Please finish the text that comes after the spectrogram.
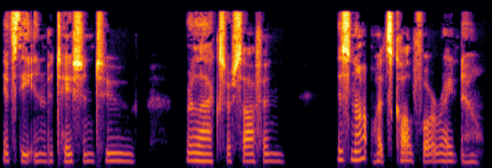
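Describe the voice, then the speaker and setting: A woman meditation teacher speaks very slowly in a slightly low voice. Her phrasing is gentle and spacious, with long pauses between short instructions. The sound is dry and close. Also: little pitch movement, no room sound. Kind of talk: guided meditation.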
